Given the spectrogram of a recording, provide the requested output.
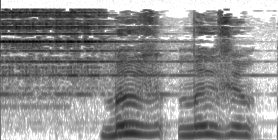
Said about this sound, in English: Here goes another bell.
